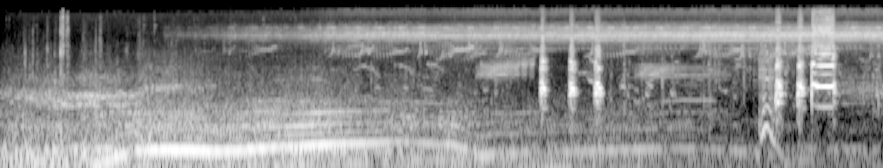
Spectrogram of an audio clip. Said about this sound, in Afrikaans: Ek probeer om die dom hoender te leer, meneer. Maar hy sal nooit leer as jy hom al in die rondte jaag nie.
